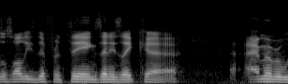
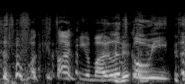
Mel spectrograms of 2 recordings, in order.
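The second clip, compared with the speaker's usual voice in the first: breezy dismissal; 12 semitones higher, 9 dB louder than usual. Retold or imitated. Driver dismisses worry, voiced.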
